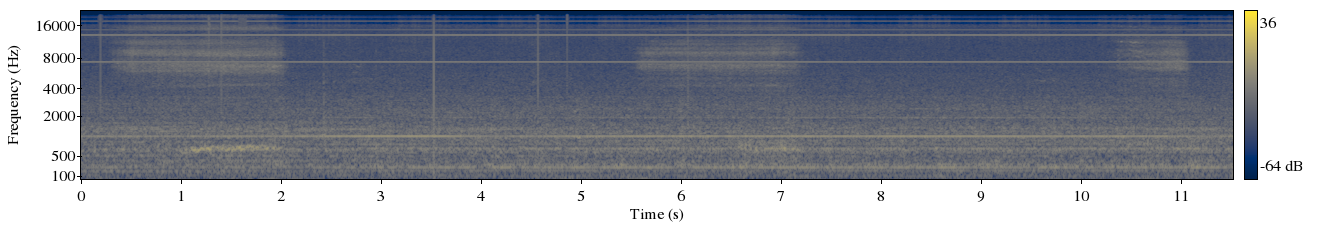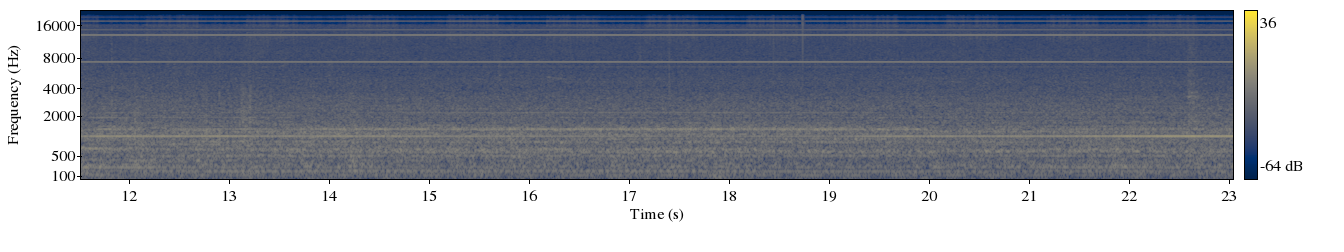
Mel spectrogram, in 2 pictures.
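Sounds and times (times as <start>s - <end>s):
dog snoring: 0.3s - 2.2s, 5.3s - 7.8s, 9.3s - 11.7s.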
